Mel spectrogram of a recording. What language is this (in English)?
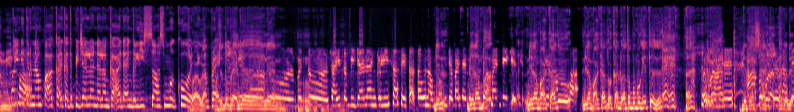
Malay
